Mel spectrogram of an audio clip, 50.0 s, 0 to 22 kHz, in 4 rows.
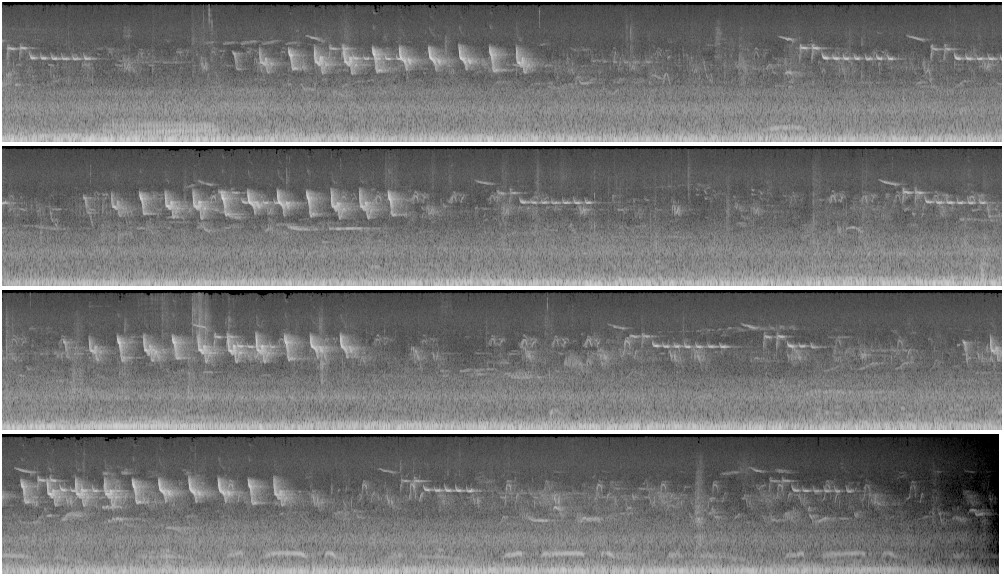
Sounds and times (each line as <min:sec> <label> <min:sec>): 0:00.0 Birds 0:49.9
